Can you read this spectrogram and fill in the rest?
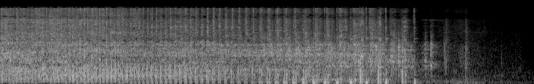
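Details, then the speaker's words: Yard Machines MTD 8HP 24-inch snow blower, single-cylinder engine started by electric start after excess oil had flooded the carburetor and crankcase: it surges and runs rough with an uneven pulsing beat, tremendous vibration and noise, then sags. "however it does surge quite a bit causing a engine not to run smoothly and causing vibration tremendous vibration that you know makes a lot of noise"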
